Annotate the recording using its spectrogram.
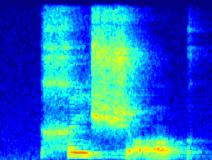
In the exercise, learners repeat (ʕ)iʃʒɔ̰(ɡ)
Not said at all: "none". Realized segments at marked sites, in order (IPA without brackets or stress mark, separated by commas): χ, ɡ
